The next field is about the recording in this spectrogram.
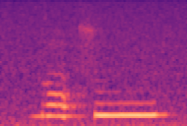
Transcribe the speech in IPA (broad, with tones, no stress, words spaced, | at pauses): ɡɔ˨ʔsuː˦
